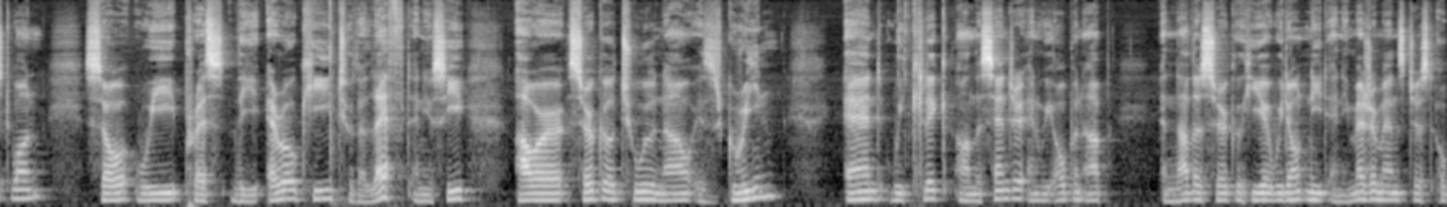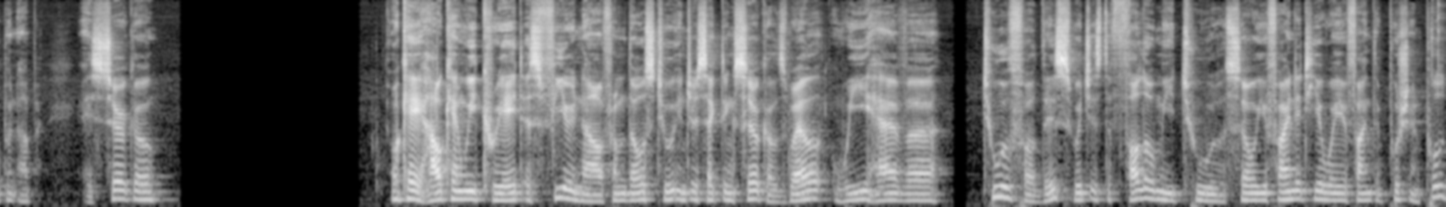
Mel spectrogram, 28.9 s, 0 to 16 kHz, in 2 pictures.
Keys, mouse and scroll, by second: 3.4 Left, 9.1 click, 16.5 click, 17.4 space, 18.6 scroll up 1, 19.9 middle click, 25.7 click, 28.8 click.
